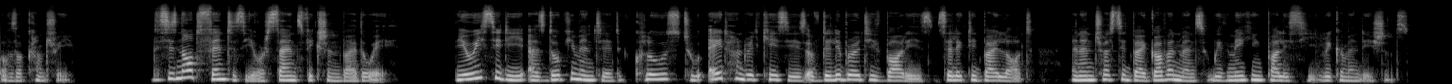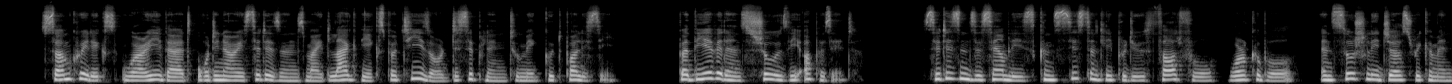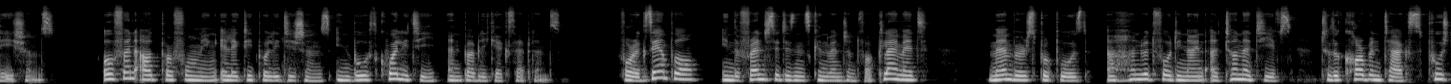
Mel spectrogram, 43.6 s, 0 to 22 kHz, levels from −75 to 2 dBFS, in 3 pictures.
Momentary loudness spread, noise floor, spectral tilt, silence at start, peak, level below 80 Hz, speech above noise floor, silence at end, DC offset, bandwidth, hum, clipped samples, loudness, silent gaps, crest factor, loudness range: 9 LU; -89 dBFS; -5 dB/octave; 0 s; -4 dBFS; -78 dBFS; 68 dB; 0 s; under 0.1%; 17 kHz; none; under 0.1%; -21 LUFS; none; 16 dB; 3 LU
